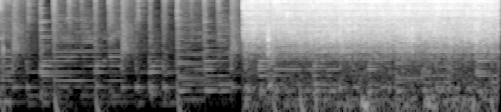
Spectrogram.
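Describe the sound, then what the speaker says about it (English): Green, red and yellow bell peppers hit a hot pan with a loud, steady sizzle, after a few seconds of clattering stirring that gives way to continuous close frying with occasional scrapes. "At this time, I'm going to add the peppers. I'll start with the green, red, then yellow."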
